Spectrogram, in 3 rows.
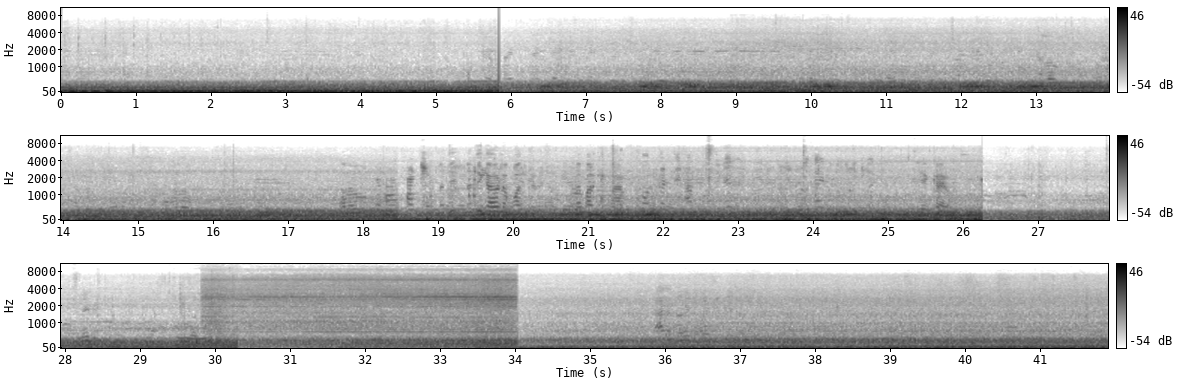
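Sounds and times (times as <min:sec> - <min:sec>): deep vehicle rumble: 0:00.0 - 0:30.4
jet engines whining: 0:05.6 - 0:41.9.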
